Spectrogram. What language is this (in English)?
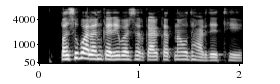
Chhattisgarhi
